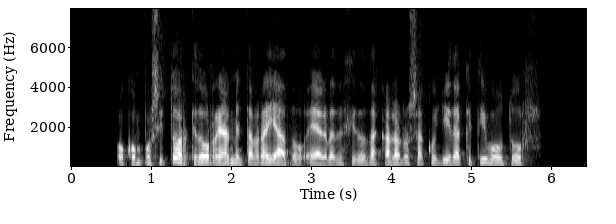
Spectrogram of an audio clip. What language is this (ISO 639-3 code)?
glg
